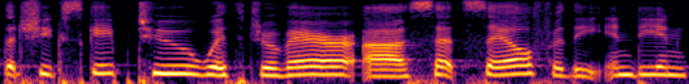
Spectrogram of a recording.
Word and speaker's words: Joubert: Hervé Joubert. – Thank you. Joubert. That is way more French than what I said.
